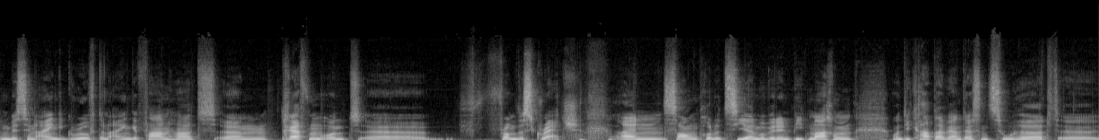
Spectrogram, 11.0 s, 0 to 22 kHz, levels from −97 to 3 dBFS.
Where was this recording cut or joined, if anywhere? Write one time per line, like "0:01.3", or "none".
0:02.8
0:06.6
